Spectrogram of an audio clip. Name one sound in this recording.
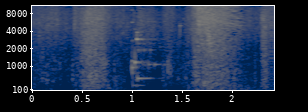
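A bright chime rings as an item is picked up.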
